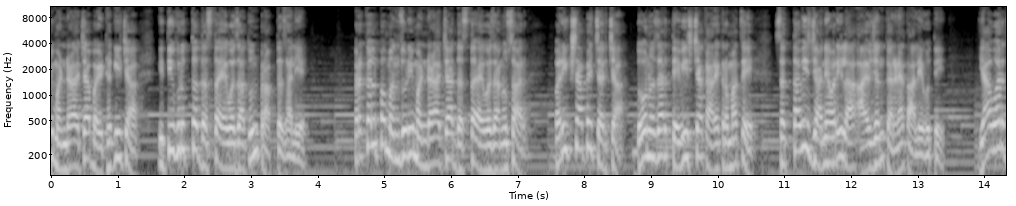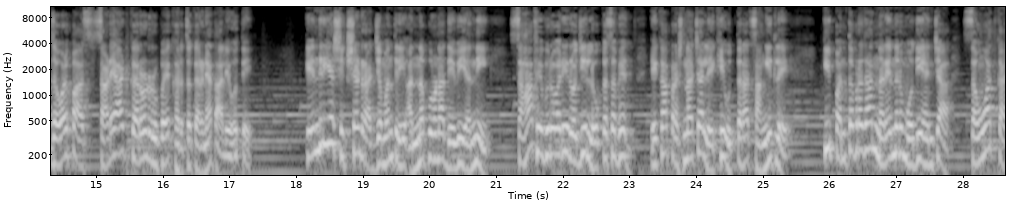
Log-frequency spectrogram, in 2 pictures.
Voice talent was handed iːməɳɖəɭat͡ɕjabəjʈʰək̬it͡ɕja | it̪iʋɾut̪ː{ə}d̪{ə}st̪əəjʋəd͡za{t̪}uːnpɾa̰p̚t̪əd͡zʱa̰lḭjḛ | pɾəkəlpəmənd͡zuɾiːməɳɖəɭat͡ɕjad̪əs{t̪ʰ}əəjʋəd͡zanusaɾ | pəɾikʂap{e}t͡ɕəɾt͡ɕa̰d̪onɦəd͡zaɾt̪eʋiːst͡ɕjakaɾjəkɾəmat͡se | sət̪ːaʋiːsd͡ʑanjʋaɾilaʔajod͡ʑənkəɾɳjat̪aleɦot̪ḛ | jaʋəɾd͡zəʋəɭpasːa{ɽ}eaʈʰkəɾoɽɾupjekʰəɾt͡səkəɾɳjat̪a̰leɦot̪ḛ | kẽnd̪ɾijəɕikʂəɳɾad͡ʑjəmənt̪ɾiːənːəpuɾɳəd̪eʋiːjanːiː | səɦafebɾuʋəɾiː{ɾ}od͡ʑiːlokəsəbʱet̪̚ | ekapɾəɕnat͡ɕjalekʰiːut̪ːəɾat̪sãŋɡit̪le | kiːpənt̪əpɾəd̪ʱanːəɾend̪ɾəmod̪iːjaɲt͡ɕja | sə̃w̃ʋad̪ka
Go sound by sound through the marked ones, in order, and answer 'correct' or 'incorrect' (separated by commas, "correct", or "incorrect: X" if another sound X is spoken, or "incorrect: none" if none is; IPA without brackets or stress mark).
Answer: correct, correct, correct, incorrect: t̪, correct, correct, correct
